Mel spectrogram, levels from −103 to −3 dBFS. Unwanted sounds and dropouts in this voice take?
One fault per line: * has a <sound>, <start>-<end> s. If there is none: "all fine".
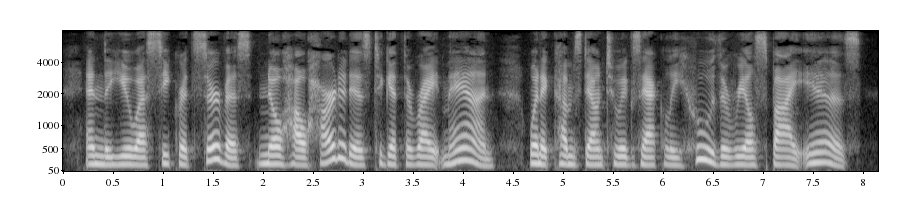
all fine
